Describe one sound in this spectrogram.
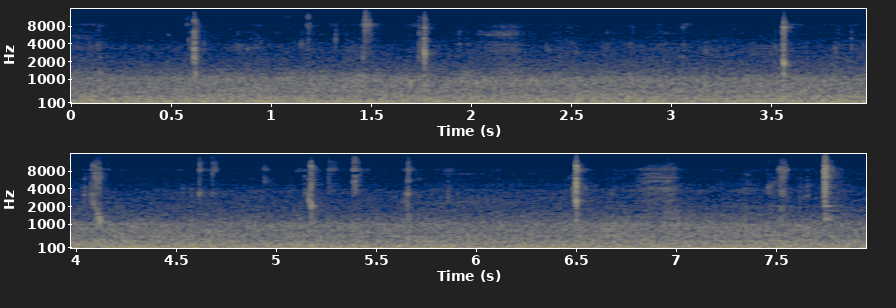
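Crunchy shells crack and snap in short, sharp bursts.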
